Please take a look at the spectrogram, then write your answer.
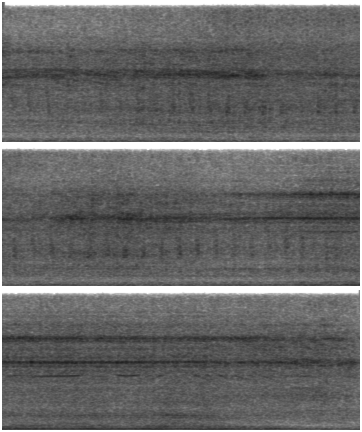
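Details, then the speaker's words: Nomad after power steering rack install, first fire: smooth, even low burble at idle that swells cleanly when revved and settles back; engine sounds good, normal running. "First fire. Alright guys, overall success. Engine sounds good."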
